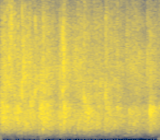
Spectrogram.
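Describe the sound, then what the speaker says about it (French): Audience clapping at a francophone media anniversary event, a dense steady round of applause lasting a couple of seconds, moderately loud and with no talk over it. "On peut l'applaudir, Eric, bien sûr."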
